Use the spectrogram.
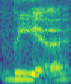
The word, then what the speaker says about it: Lea: L E A is how you spell my name, but uh Leah is just how it's said. Otherwise, I mean Lee is fine, too.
